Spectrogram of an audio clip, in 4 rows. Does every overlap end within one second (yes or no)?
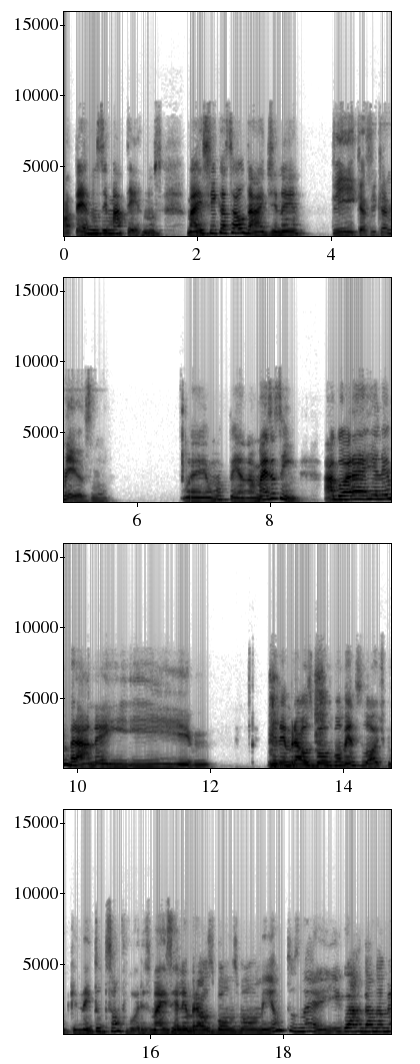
yes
